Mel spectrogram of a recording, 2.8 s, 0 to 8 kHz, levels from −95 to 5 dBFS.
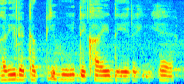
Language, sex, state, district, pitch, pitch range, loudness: Hindi, female, Arunachal Pradesh, Papum Pare, 160 Hz, 150-170 Hz, -15 LUFS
